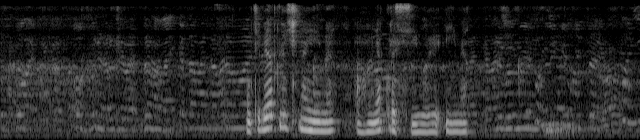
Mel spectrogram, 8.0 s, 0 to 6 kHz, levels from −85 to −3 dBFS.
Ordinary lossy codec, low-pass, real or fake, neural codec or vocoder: none; 5.4 kHz; real; none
